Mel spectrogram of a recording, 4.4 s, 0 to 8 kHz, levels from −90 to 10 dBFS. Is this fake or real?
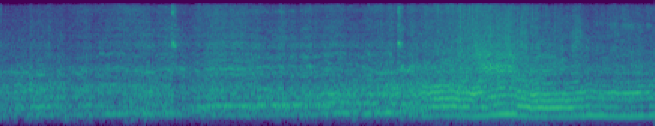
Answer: real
